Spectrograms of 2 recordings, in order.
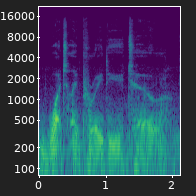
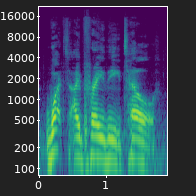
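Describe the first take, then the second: First: It is said in a put-on deep voice. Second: It is said in a normal voice.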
